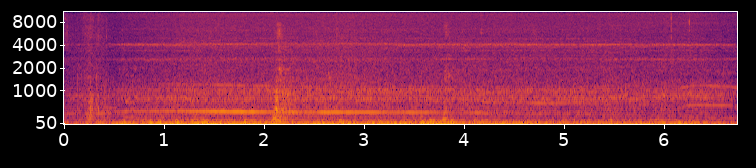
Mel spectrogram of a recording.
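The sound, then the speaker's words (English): Wolves howling at night, heard from outside a cook tent: a long, steady, mid-pitched howl holds for several seconds, then a fainter, higher howl bends upward, both thin over a constant low rumbling hiss. No one speaks. “We got wolves.”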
